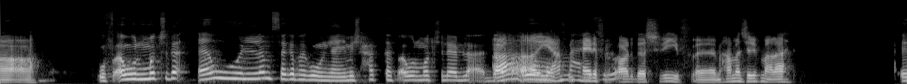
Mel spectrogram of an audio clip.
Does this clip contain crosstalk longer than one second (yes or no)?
yes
